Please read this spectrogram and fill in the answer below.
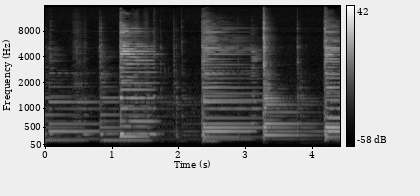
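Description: Harley Benton travel-size acoustic guitar with heavy 13-gauge steel strings, strummed: about five chords, each left to ring and fade, with a short gap about halfway through.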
